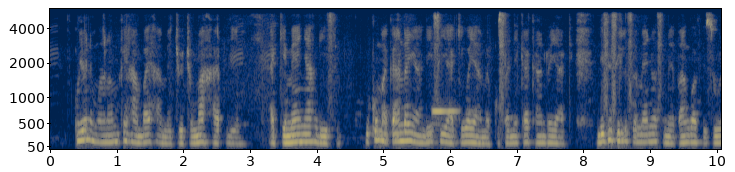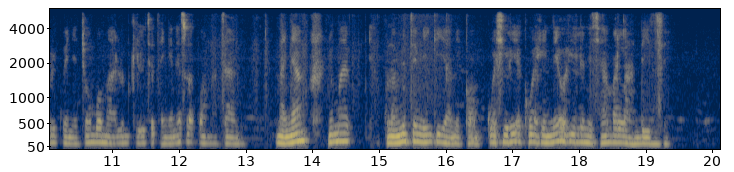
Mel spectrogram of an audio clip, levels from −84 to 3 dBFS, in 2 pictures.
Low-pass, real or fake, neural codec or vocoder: 5.4 kHz; real; none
